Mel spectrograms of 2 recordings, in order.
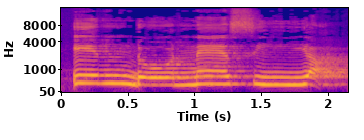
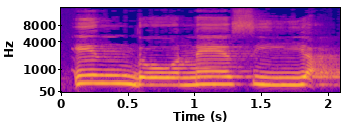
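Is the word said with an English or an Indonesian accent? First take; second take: Indonesian; Indonesian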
